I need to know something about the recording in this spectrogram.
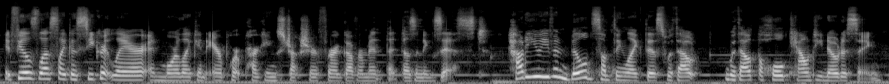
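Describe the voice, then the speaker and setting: A woman playing a tense, observant investigator who narrates a noir mystery drama in a measured, descriptive way. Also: mid-range voice, animated, soft background music, close to an everyday voice. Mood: wary, tense.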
